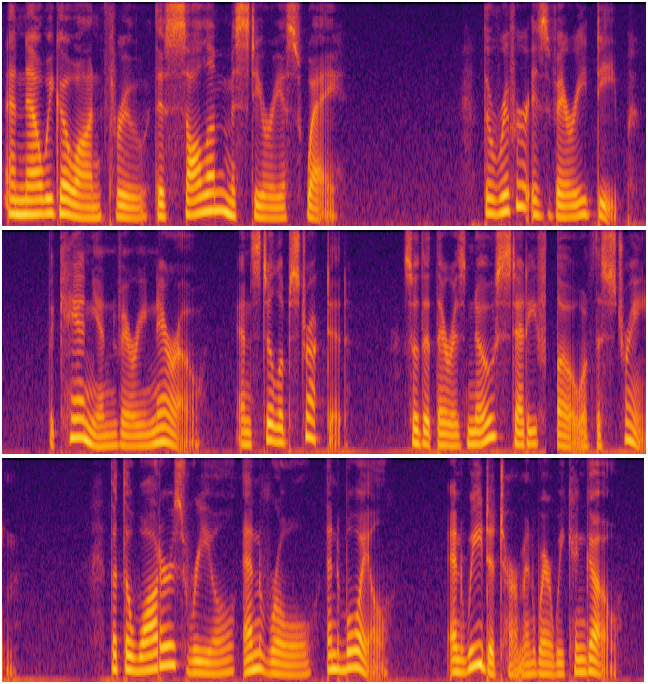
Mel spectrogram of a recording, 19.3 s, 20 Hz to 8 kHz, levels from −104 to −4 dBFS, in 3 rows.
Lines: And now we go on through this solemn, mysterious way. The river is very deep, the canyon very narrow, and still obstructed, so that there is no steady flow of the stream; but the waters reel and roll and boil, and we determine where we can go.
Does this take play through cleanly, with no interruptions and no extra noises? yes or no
no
